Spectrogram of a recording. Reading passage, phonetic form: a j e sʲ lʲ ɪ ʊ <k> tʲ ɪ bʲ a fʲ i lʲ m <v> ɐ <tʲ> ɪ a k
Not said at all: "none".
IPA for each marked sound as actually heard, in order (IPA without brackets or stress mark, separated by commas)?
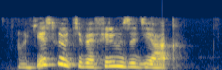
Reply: none, z, dʲ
